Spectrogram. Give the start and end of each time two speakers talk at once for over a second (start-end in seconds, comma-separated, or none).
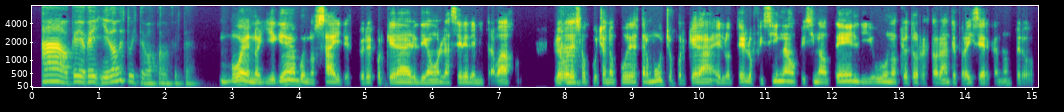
none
